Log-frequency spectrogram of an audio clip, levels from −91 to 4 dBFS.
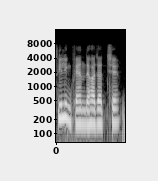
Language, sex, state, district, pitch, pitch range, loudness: Bengali, male, West Bengal, Cooch Behar, 165 Hz, 160-200 Hz, -14 LUFS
